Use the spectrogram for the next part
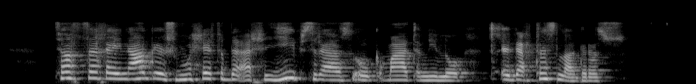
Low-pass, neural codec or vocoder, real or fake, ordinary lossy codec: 7.2 kHz; codec, 16 kHz, 2 kbps, X-Codec, HuBERT features, trained on balanced general audio; fake; AAC, 48 kbps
